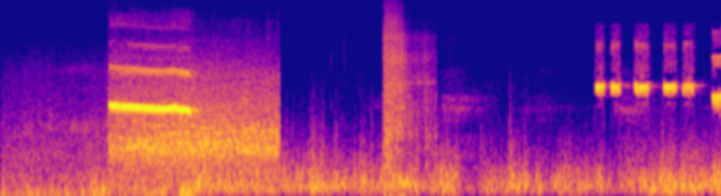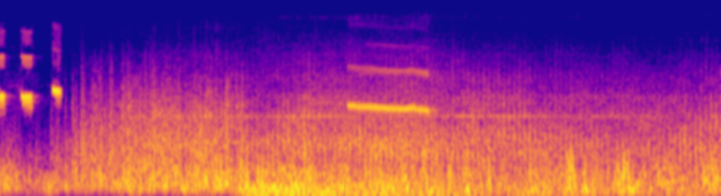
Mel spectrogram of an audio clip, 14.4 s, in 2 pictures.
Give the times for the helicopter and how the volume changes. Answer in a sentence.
The helicopter can be heard from 8.3 to 14.3 s, at a steady volume.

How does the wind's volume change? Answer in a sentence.
The loudness of the wind goes up, then down.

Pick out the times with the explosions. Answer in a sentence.
The explosions can be heard from 3.8 to 4.4 s.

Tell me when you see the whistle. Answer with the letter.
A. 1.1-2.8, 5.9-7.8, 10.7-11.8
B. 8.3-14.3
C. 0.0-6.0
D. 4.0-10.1
A.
